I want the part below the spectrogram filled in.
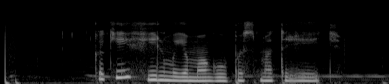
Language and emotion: Russian, sad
